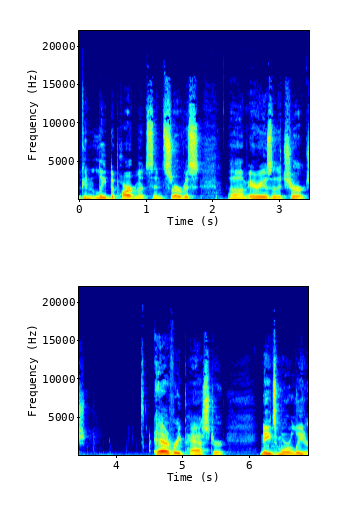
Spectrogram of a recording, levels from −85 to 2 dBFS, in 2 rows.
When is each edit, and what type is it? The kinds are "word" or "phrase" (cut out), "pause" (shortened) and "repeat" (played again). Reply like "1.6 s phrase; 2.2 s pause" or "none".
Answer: none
